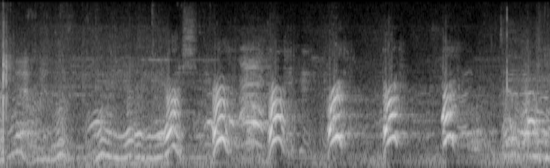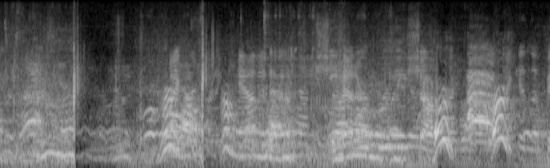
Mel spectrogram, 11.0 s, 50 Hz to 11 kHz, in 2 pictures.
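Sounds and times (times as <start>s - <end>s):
people talking: 0.0s - 3.4s, 4.4s - 11.0s
dog barking: 1.6s - 5.5s, 9.8s - 10.7s.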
